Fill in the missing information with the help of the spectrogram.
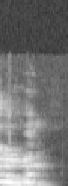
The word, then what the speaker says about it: Eoin: Welcome to Owen. We're excited. Owen's related to Chris and I. He's our cousin's kid. Not that it super matters, but E-O-I-N is pronounced Owen.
